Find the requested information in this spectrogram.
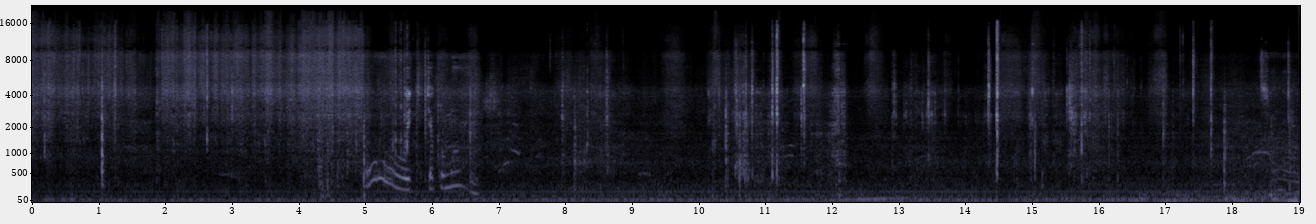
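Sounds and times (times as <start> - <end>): small clicks and scrapes: 12.9 - 17.8
low rumble: 14.9 - 19.0.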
